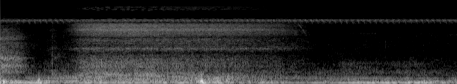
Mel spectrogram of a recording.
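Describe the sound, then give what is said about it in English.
A deep cleansing breath drawn in through the nose during a guided relaxation exercise, a steady breathy hiss lasting about three seconds before it fades away. “Let's take a nice cleansing breath here in through the nose.”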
